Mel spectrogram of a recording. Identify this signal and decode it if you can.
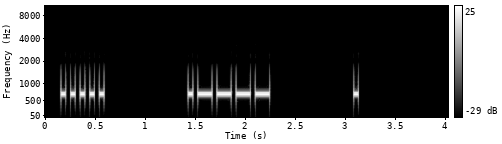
Morse code, heard as a keyed tone, about 25 wpm, spaced as for 9 wpm, 700 Hz. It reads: 51E
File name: Lesson 15e - Number 5 - Three Characters 25wpm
